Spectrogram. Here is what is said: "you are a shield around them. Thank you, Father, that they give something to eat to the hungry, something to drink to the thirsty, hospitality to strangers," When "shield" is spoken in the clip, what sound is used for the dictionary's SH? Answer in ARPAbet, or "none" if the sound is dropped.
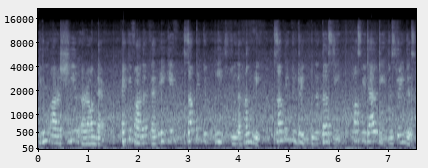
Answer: SH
